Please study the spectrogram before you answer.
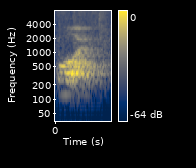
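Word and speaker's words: אור: And the reason why we're not pronouncing, is the reason why this is not akur is because these are two vowels.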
